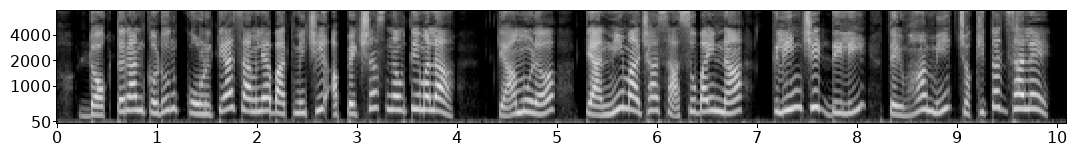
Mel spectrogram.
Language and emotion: Marathi, surprised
